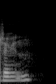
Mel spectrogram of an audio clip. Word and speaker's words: Ramachandran: Ramachandran.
